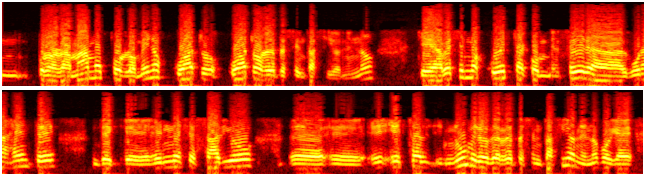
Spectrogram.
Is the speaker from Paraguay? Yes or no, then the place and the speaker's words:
no; Ubrique, Andalusia, Spain; somos gente de Ubrique las que lo llevamos adelante.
